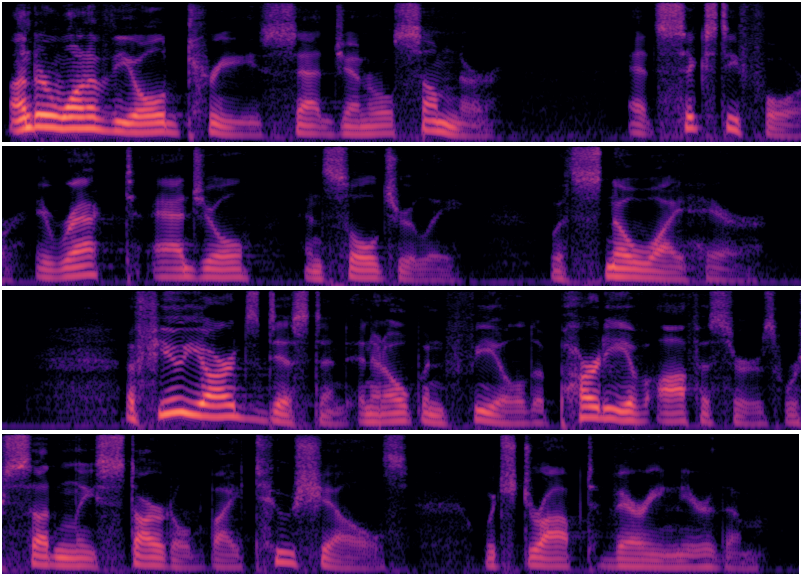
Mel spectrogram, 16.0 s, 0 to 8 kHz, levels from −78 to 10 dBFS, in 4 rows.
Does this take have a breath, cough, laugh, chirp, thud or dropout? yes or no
no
